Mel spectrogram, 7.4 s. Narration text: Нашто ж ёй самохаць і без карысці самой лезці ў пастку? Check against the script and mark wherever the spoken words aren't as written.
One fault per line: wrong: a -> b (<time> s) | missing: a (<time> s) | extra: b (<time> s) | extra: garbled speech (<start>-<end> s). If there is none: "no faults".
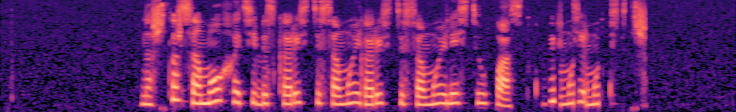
missing: ж (1.7 s)
extra: карысці самой (3.7 s)
extra: garbled speech (5.5-6.5 s)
